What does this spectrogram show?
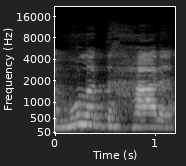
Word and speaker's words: Muladhara: falando do primeiro chakra se pronuncia a mulata Rara chakra é que é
